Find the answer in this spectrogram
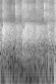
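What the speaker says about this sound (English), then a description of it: "how about a big round of applause for our athletic director, Mr. Lonnie Allen" A crowd at a school sports radio event applauds the athletic director, a brief burst of loud, dense clapping close by.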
